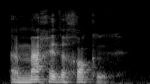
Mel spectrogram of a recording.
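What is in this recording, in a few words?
"a mach air a chogadh", Scottish Gaelic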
